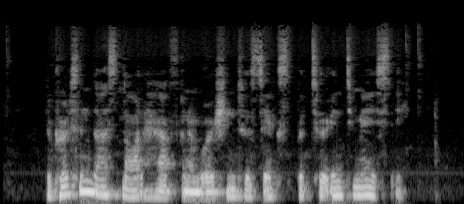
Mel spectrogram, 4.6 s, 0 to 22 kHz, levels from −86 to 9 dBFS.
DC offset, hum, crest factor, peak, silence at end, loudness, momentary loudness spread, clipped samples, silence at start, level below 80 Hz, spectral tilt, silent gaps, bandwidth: under 0.1%; none; 12 dB; -2 dBFS; 0.6 s; -14 LUFS; 12 LU; under 0.1%; 0.45 s; -44 dBFS; -7 dB/octave; none; 12.5 kHz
